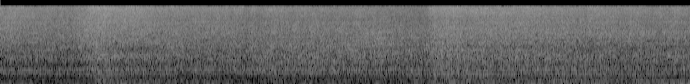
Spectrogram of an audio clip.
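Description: Pineapple pieces hitting roasted semolina in a hot pan for pineapple sheera, a continuous loud sizzling hiss that holds steady throughout with no talk.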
